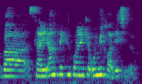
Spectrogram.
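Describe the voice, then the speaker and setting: A man's voice: high-pitched, steady tone, reverberant, far from the mic, dull audio. A man interpreting a sermon, hesitant and full of filler sounds.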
